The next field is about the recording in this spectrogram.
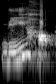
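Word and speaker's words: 你好: 일상 대화 에서 는 거의 항상 " 니하오 " 라고 말 합니다 .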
